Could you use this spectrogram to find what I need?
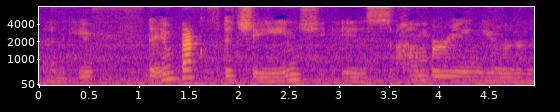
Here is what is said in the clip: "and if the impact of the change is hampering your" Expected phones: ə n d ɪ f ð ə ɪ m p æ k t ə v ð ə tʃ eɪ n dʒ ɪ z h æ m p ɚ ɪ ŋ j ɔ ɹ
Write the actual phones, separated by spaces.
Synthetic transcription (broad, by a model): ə n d ɪ f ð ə ɪ m p æ k t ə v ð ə tʃ eɪ n dʒ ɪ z h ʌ m b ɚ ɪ ŋ j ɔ ɹ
